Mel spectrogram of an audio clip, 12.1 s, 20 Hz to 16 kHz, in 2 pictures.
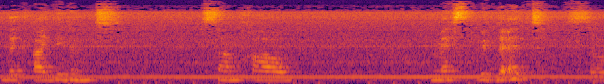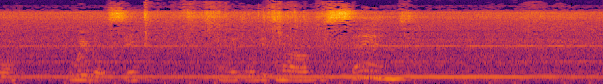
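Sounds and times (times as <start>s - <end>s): vacuum cleaner hum: 1.8s - 12.0s.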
